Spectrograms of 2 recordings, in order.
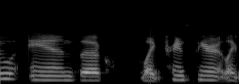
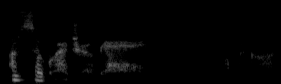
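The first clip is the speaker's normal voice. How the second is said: soft whispered relief; relieved whisper; 16 dB quieter than usual. Real, not acted. Telling the viewer she's glad they're okay, whispered. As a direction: breathe it out, relieved.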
